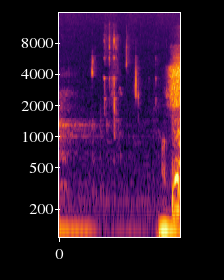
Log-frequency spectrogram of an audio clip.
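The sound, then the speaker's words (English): Small wet mouth clicks lead into a loud slurping sip of a grapefruit-flavored sparkling drink near the end, with a burst of airy, fizzy noise. No one speaks. “Excuse the slurping noises.”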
